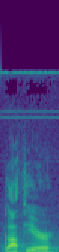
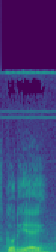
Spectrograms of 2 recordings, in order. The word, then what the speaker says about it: Gauthier: Back east, it's Gauthier. In Louisiana, you know, it's Gauthier. And the Canadians pronounce it Gauthier pretty much.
